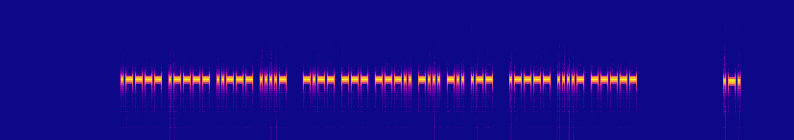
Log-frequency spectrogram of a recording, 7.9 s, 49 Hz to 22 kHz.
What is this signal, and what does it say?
Morse code, heard as a keyed tone, about 50 wpm, 700 Hz. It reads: 1124 YO8BDW 140 R
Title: Worked All Europe DX Contest - QTC Exchange with Repeats - 50wpm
